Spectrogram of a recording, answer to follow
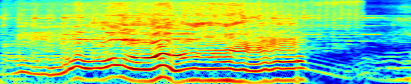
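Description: Enduro motorcycle engine revving hard through a corner, its pitch rising and falling with the throttle, then dropping away about three seconds in, with music underneath.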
